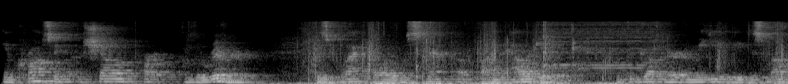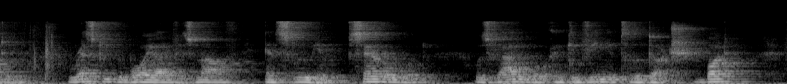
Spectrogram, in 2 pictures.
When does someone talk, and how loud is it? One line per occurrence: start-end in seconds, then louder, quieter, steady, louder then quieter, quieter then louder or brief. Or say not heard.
0.0-15.7 steady.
